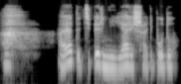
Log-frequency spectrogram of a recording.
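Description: A fussy middle-aged company director, as a woman reads him in an audiobook, talking in an oddly gentle, fretting way. His voice sounds husky and dark, with a close, dry sound. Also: on the high side, fairly even intonation, normal speed, dry recording, close to an everyday voice. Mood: fussy, uneasy.

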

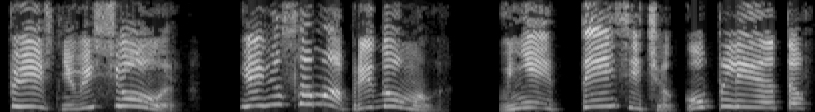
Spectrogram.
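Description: A woman voicing a vain, showy female doll actress with a shrill, theatrical manner. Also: very animated, unhurried, a bit bright, no room sound, clean studio sound, full character voice. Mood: pleading.

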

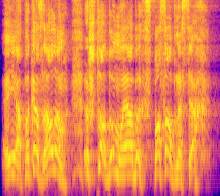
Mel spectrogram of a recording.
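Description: A man's voice: high-pitched, sing-song, moderate pace, pitched above the performer's own voice. A man voicing a sneering, unhinged young madman. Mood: gloating. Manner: sneering, maniacal. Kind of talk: audiobook character voice.

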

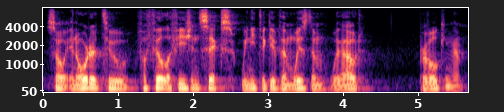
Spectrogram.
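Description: A man's voice: mid-range voice, level tone, normal speed. Earnest young preacher man. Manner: earnest storytelling, short phrases. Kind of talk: sermon with live interpretation.

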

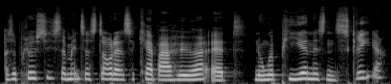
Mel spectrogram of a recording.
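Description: Creaky young woman telling a story. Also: on the high side. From Denmark. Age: young adult. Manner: lively, animated retelling with quoted inner speech. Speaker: guest. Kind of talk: casual personal storytelling.

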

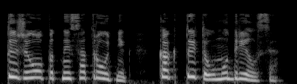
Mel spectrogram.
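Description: A woman voicing a stressed young office worker who sounds indignant and pleading, turning shrill when upset. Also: animated, fairly quick, darkish tone, dry recording, studio quality. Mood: exasperated.

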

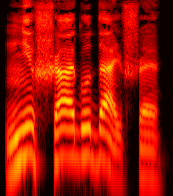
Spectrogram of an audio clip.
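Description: A man voicing a cunning, smooth male churchman who speaks forcefully, then in a sly, lowered way. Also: animated, a little slow, no room sound, studio quality. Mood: shouting.

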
